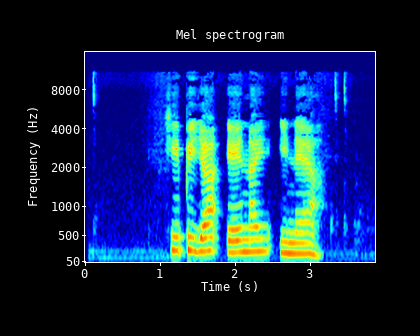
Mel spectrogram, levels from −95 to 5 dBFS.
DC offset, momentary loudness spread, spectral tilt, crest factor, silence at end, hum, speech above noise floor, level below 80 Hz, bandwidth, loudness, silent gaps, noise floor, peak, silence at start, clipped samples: under 0.1%; 7 LU; -6 dB/octave; 18 dB; 0.75 s; none; 42 dB; -64 dBFS; 11.5 kHz; -21 LUFS; none; -63 dBFS; -6 dBFS; 1.05 s; under 0.1%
